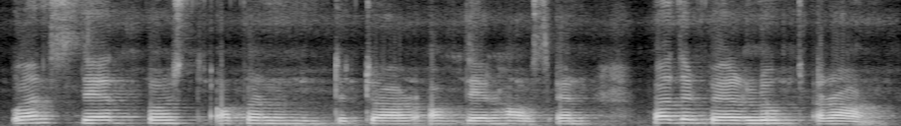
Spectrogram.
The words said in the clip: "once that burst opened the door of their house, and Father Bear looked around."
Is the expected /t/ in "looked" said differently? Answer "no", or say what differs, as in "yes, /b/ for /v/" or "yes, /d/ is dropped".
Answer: no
